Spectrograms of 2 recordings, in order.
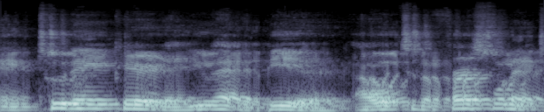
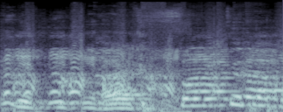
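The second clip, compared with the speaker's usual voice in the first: laughing; 8 semitones higher, much slower than usual. Real, not acted. Laughing repeat of the flub.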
